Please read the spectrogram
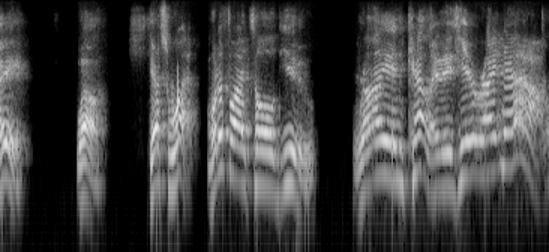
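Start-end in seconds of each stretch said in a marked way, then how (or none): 2.0-7.3 high, slow, dramatic talk-show host voice.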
